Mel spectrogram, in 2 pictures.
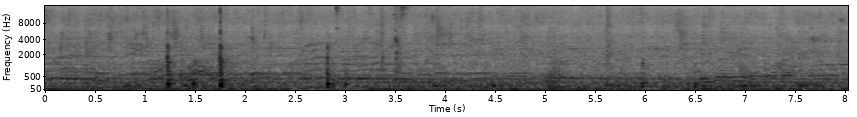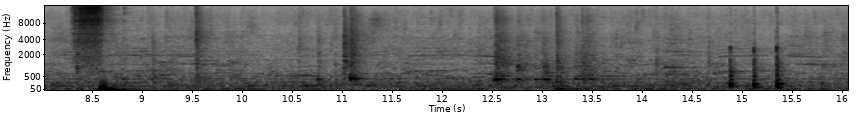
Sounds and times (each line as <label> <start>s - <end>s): background music 0.0s - 10.6s
customers chatting 0.0s - 16.0s
steaming the milk 8.2s - 10.0s
background music 11.3s - 16.0s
